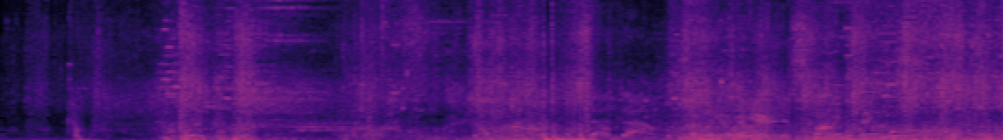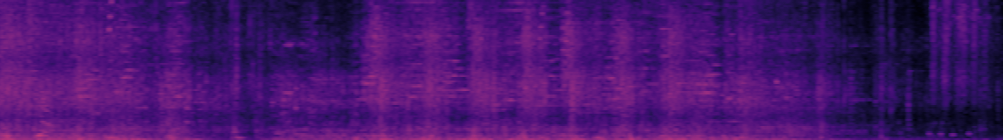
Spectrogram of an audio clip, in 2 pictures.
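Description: Loud game combat effects crash and rumble.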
